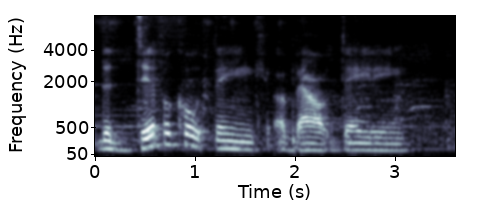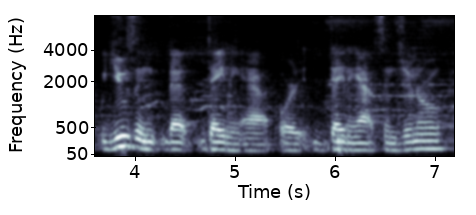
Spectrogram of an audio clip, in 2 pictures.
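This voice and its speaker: A young American man chatting casually on a podcast, thoughtful and halting as he searches for his words. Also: on the low side, a little mellow, rough recording. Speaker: podcast guest. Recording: faint music behind the voice.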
